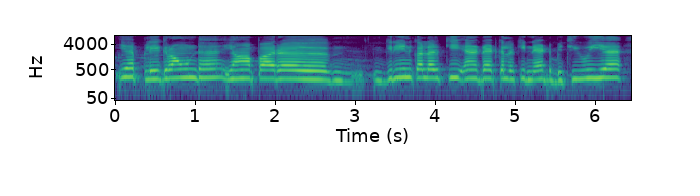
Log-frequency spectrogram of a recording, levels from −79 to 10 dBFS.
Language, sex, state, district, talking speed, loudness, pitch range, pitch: Hindi, female, Uttarakhand, Tehri Garhwal, 150 wpm, -14 LUFS, 235-260 Hz, 245 Hz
